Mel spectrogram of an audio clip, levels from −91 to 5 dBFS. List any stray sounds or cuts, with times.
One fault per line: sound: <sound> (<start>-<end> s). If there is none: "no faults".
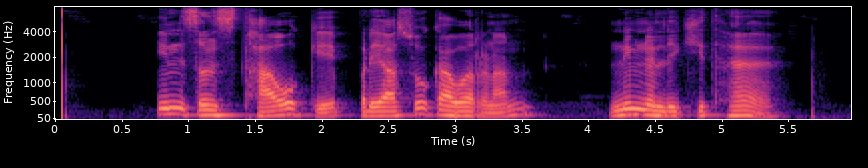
no faults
